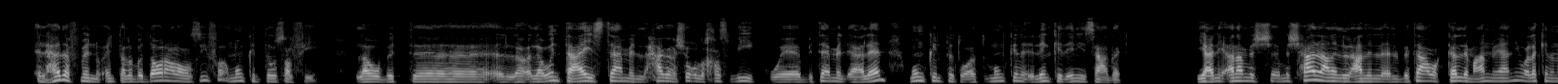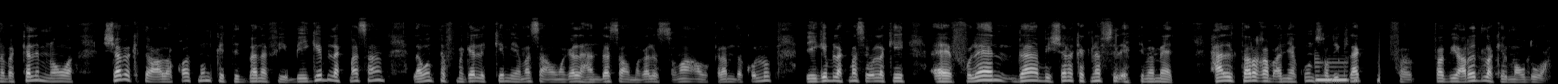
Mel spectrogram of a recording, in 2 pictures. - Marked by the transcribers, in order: other background noise; background speech
- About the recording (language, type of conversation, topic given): Arabic, podcast, ازاي تبني شبكة علاقات مهنية قوية؟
